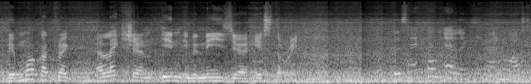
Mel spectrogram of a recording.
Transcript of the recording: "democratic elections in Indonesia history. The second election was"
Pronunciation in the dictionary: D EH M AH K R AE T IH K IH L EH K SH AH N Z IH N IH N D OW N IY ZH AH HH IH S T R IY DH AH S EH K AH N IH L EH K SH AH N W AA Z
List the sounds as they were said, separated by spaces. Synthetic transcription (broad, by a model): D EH M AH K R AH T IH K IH L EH K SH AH N IH N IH N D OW N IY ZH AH HH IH S T R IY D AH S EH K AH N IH L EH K S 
